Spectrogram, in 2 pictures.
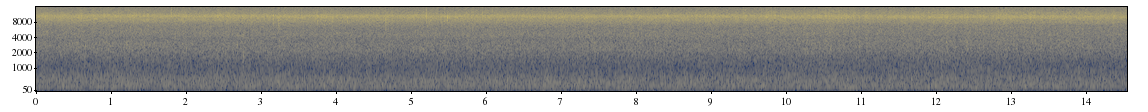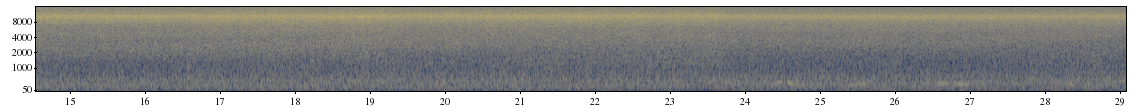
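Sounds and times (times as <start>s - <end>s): waterfall rushing water: 0.1s - 29.0s.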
